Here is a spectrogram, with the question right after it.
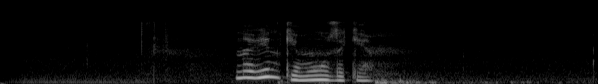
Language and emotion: Russian, sad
